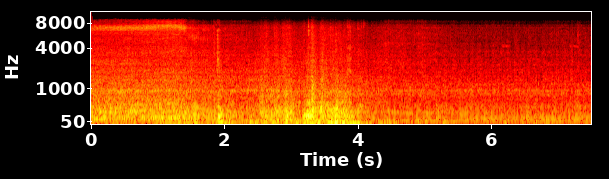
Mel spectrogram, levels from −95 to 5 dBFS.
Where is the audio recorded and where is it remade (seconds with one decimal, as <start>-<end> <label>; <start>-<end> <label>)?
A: 0.0-1.5 recorded; 1.5-2.4 remade; 2.4-4.4 recorded; 4.4-7.5 remade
